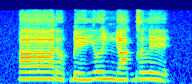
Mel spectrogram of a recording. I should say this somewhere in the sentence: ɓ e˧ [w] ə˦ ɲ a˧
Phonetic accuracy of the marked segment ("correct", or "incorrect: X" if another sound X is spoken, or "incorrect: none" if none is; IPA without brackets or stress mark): incorrect: j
